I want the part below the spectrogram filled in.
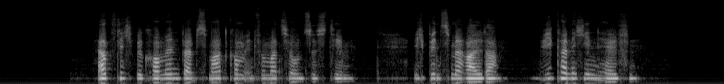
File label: Sine fast; SmartKom; Prototypen Stimme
